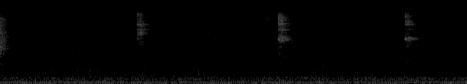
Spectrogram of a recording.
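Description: A metal craft knife blade drags shallow grooves across the surface of a solid white bar of soap held by hand. Three short, bright scratches, each fading quickly, are separated by quiet over a steady low background hum.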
